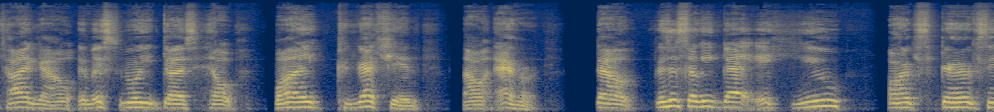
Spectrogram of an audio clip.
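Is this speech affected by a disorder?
Yes: cerebral palsy.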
